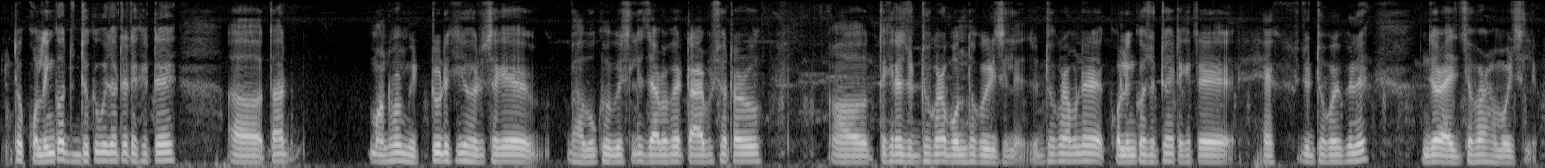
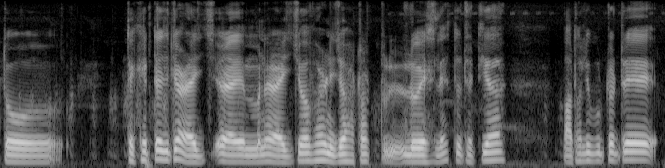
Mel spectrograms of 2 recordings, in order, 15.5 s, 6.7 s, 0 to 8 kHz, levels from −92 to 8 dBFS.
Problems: none marked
